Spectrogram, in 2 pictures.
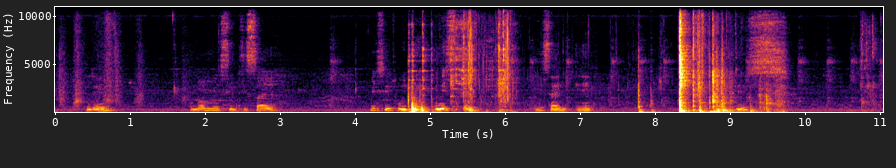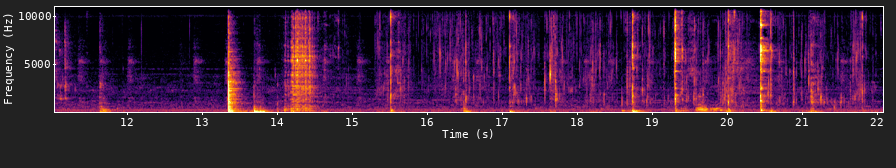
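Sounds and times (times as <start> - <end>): spoon clinking and scraping bowl: 4.9 - 6.2, 14.0 - 22.0.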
